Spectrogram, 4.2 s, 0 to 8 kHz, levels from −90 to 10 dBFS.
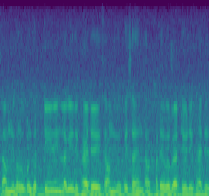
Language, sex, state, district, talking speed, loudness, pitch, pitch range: Hindi, male, Madhya Pradesh, Katni, 270 wpm, -15 LUFS, 115 Hz, 110-120 Hz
